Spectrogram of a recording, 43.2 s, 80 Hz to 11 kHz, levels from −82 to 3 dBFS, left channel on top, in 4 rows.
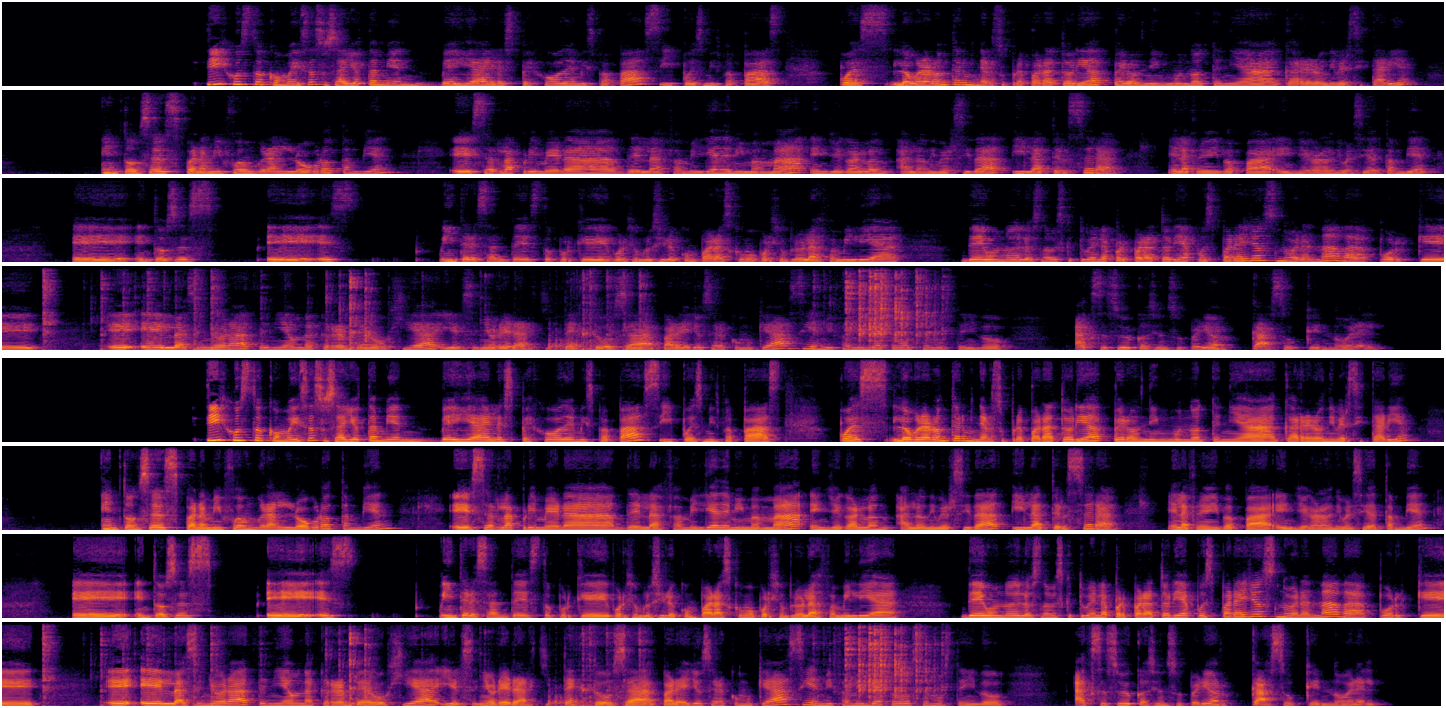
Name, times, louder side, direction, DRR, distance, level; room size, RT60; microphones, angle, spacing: voice 1, 1.5-10.6 11.6-13.8 14.2-19.2 19.6-21.9 22.2-23.2 23.6-24.2 24.9-28.4 28.8-32.8 33.2-40.0 40.5-42.7, right 3 dB, 75° right, 0.7 m, -23 dB
sound 1, 32.7-35.6 36.0-37.3 37.6-38.0 38.4-39.5, right 1 dB, 25° right, 3.0 m, -30 dB
7.8 x 7.6 x 2.8 m
head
